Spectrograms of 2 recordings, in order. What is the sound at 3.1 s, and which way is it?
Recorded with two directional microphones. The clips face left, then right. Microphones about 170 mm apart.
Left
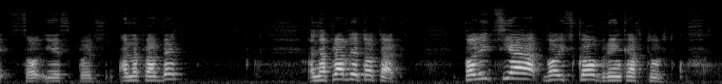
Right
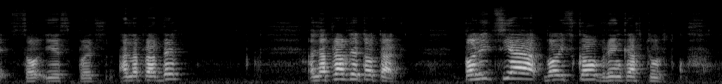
Speech, 30° left (ahead or behind).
